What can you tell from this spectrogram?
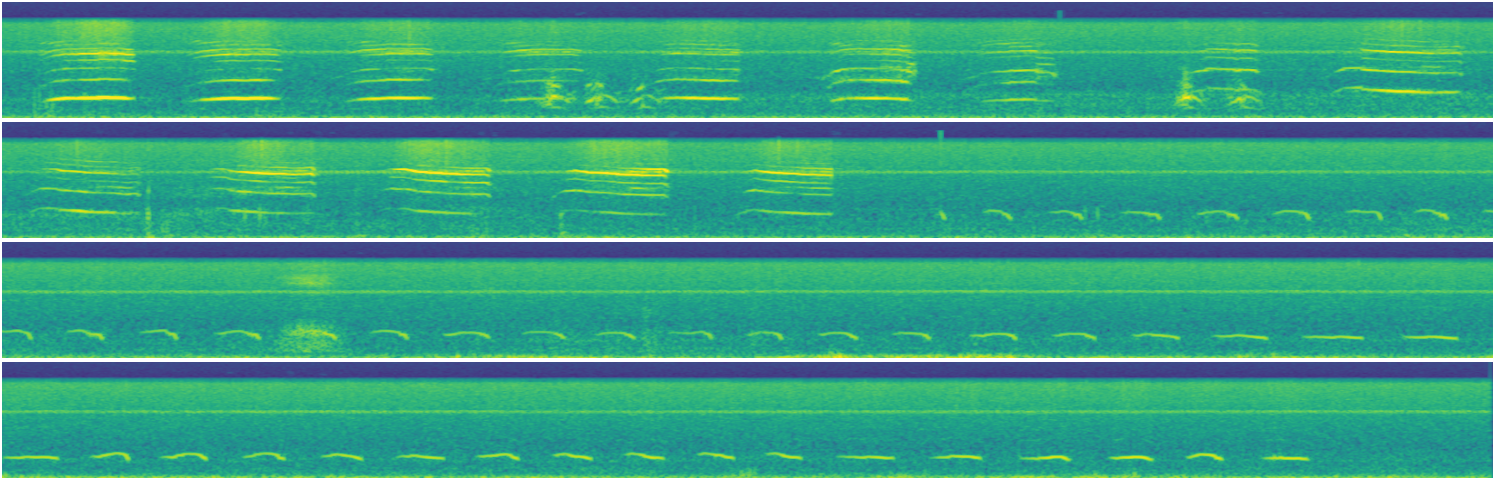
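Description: Electronic predator call playing animal distress cries: loud, evenly spaced pitched squalls about one a second for the first dozen seconds, then a quicker, fainter run of short cries about three a second. A faint steady high whine sits underneath.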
